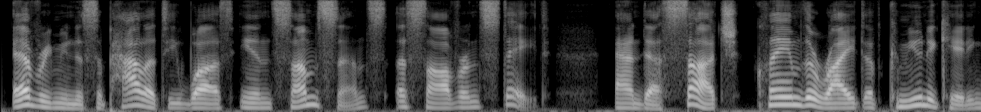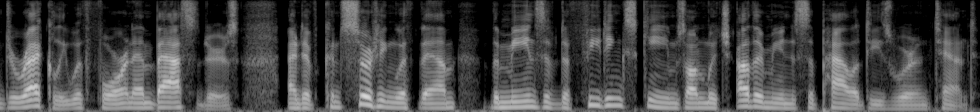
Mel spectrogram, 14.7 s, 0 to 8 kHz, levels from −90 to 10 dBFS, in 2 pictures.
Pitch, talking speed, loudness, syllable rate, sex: 125 Hz, 150 wpm, -22 LUFS, 5.4 syllables/s, male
